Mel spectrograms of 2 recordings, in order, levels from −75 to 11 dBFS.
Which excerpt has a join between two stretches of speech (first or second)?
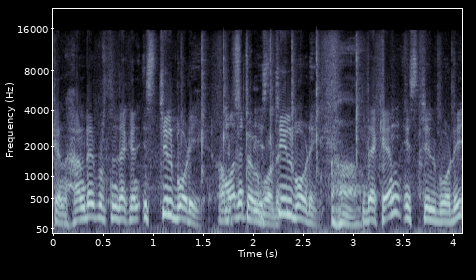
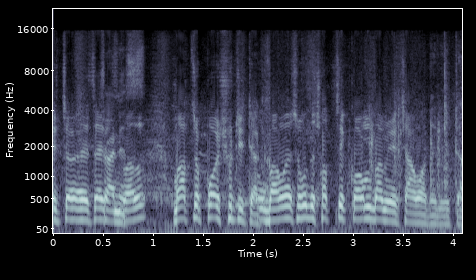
second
